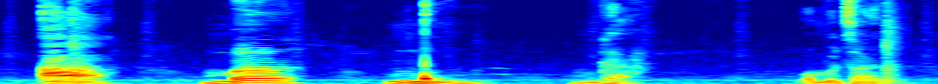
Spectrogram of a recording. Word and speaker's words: Amangqunga: Izilonda, ezithi pronounced Amangqunga. One more time. Amangqunga.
